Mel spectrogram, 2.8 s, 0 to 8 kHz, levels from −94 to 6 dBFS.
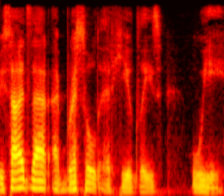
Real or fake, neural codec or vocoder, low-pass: fake; codec, 24 kHz, 0.9 kbps, WavTokenizer, medium speech release version 2; 7.2 kHz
